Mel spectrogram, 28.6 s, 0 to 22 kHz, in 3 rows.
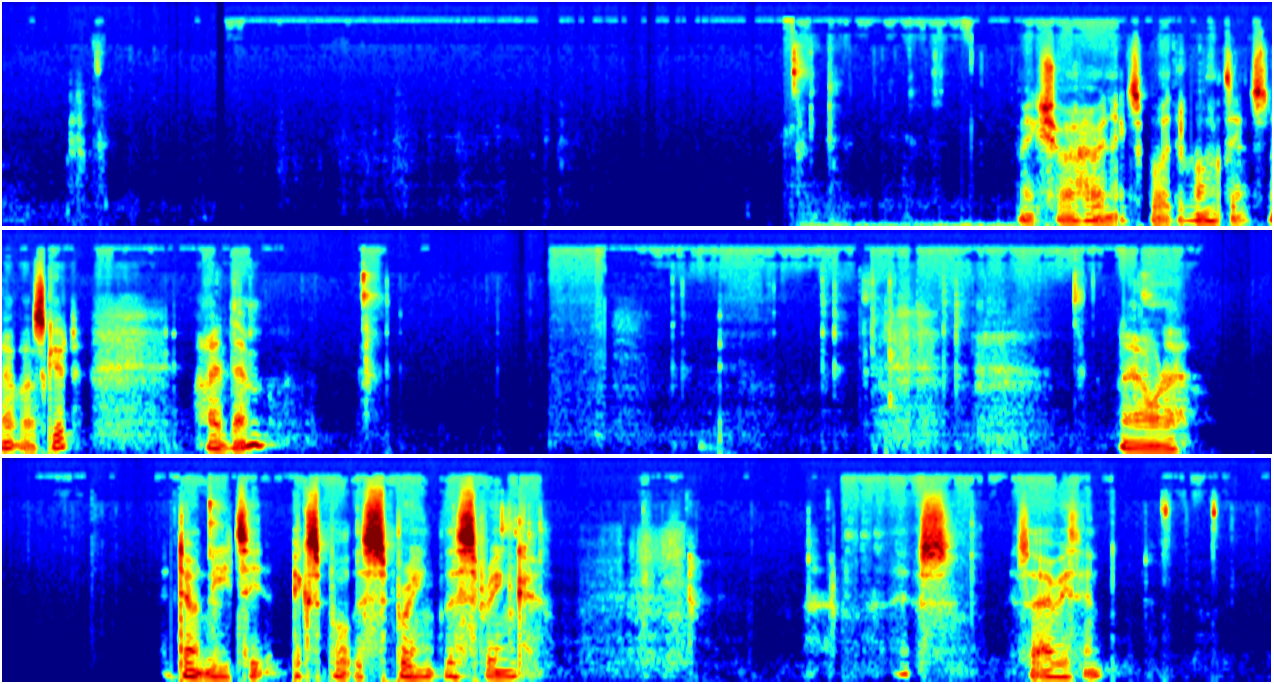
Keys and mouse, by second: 5.9 alt+drag, 6.2 alt+middle drag, 6.4 alt+right drag, 6.7 alt+click, 9.0 ctrl+z, 9.4 alt+drag, 11.1 alt+drag, 11.6 click, 15.9 alt+middle drag, 16.1 alt+right drag, 16.4 alt+drag, 16.7 alt+right drag, 16.9 alt+middle click, 17.5 alt+right drag, 19.6 alt+right drag, 22.7 alt+right drag, 22.9-23.6 alt+drag, 23.7 alt+middle click, 25.2 alt+right drag, 25.4-26.2 alt+drag, 26.9-27.6 drag, 27.7 ctrl+z, 28.0 ctrl+z.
